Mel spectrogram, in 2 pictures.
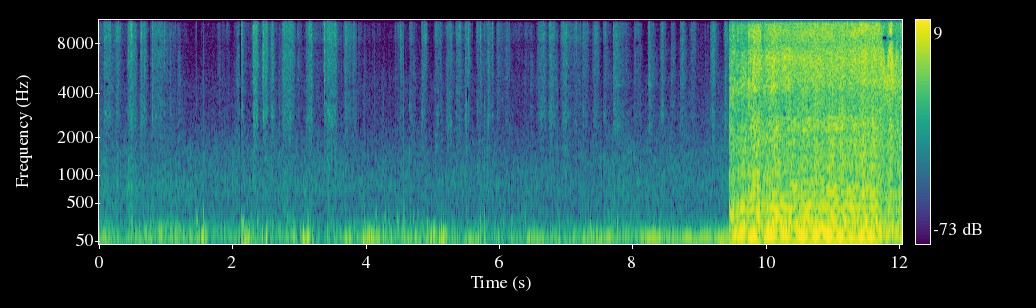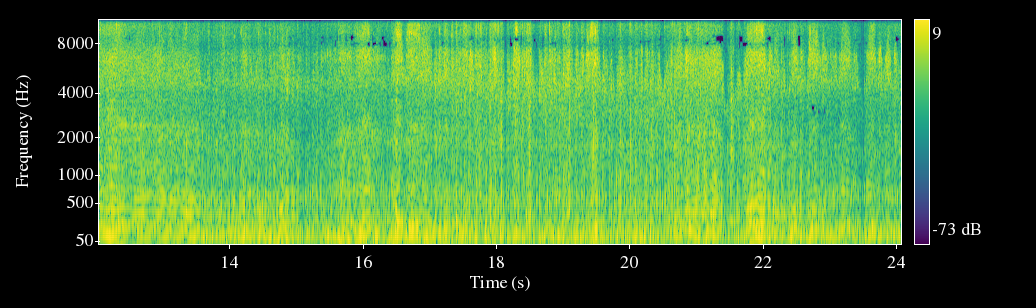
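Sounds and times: loud engine running: 0:09.4 - 0:24.0.

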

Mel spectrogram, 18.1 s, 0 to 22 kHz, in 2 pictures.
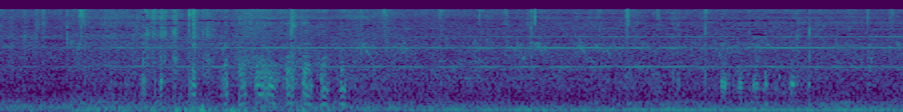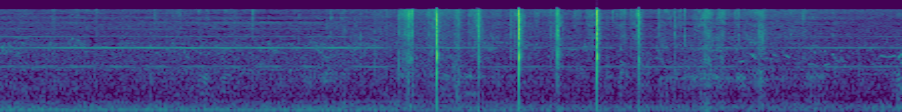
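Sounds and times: steady low hum: 0:00.0 - 0:18.0
young chickens calling: 0:00.6 - 0:08.3.

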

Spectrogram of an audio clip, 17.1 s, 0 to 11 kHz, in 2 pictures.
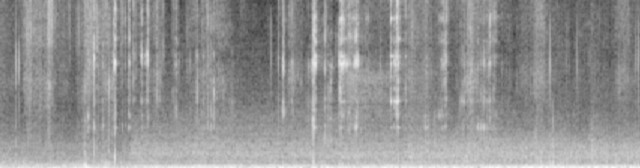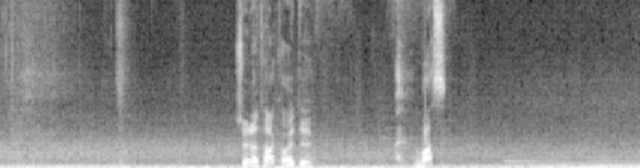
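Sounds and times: low steady rumble: 0:00.0 - 0:07.8
footsteps brushing through undergrowth: 0:00.0 - 0:09.1
twigs and dry leaves crackling: 0:00.1 - 0:08.7.

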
